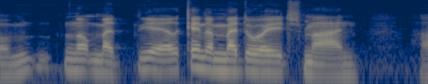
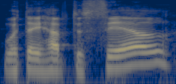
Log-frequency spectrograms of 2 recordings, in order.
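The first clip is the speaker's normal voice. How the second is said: put-on higher, drawn-out French-accented English; 4 semitones higher than usual. Rotund informant offering what he has to sell, French accent. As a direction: sales pitch in a hammed-up French accent. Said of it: "your French accent".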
